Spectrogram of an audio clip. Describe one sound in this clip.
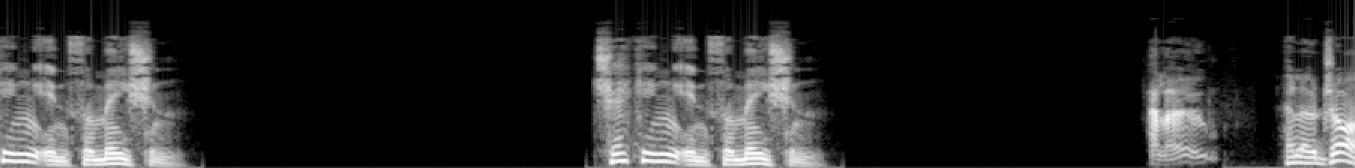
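A man speaks clearly and slowly into a microphone, reading out.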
